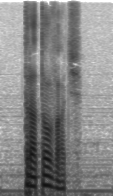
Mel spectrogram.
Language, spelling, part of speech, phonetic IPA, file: Polish, tratować, verb, [traˈtɔvat͡ɕ], Pl-tratować.ogg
